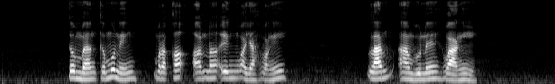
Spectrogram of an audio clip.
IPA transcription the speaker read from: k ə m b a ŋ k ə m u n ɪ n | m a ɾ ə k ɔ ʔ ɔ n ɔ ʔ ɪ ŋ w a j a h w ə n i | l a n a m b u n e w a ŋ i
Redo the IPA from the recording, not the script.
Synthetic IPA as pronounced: k ə m b a ŋ k ə m u n ɪ ŋ | m ə ɾ ə k ɔ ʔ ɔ n ɔ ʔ ɪ ŋ w a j a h w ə ŋ i | l a n a m b u n e w a ŋ i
